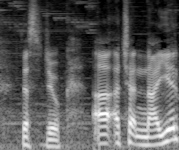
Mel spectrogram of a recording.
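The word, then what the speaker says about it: Niger: नायर क्योंकि फ्रांस की कॉलोनी रहा हुआ है, इसलिए इसे फ्रांसीसी अंदाज में ही पुकारा जाता है, जो कि नायर।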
